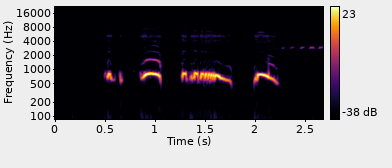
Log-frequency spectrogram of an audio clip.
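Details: Spotted dove cooing: a short double note, then two long mellow coos and a final falling one. Low, soft, hollow tones with clean pauses and a quiet background.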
